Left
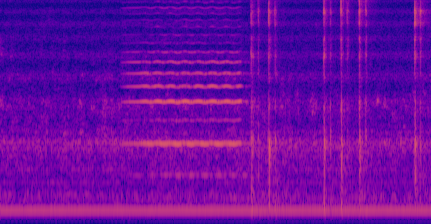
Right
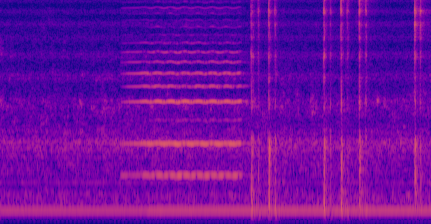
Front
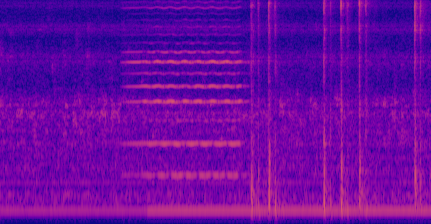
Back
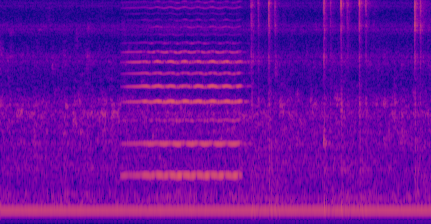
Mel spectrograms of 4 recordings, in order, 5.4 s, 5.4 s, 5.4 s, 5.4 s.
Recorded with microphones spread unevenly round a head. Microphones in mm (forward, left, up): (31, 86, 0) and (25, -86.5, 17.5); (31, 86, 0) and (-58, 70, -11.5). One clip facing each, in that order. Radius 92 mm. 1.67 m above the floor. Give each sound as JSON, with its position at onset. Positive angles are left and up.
{"t": 1.5, "sound": "a violin", "azimuth_deg": -155, "distance_m": 1.5}
{"t": 3.1, "sound": "typing on a keyboard", "azimuth_deg": -20, "distance_m": 1.0}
